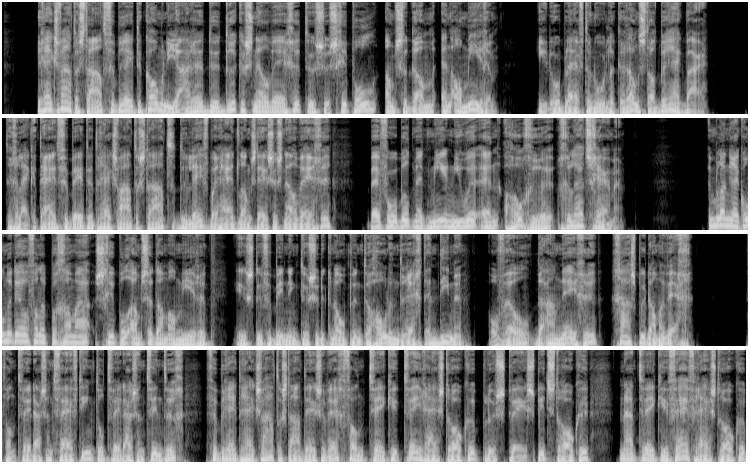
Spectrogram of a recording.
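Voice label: Dutch, male, narration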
